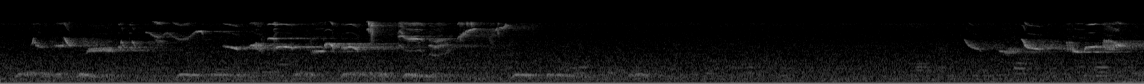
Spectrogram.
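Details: Blackbird on an antenna singing almost three hours with short pauses; rich whistled phrases and high twittering, while soft low cooing notes from another bird repeat in the background.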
